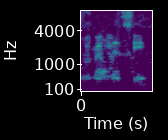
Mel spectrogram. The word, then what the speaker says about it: Khmelnytsky: It's actually pronounced Khmelnytsky with a guttural at the beginning.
